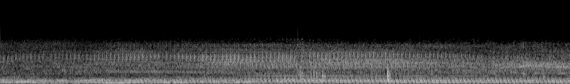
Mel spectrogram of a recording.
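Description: Stock car engine running steadily with a low drone, and a short light knock about four seconds in.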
